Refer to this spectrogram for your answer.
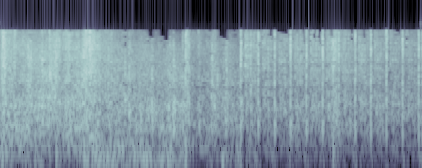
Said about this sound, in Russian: Во время показательных выступлений спецназа управления исполнения наказаний на плацу прогремел взрыв.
